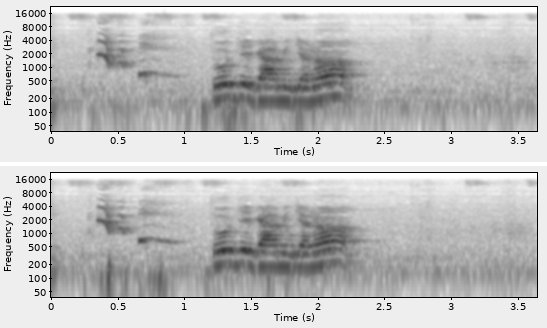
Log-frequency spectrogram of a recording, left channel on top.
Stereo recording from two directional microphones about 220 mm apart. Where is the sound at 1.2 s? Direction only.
15° right (ahead or behind).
